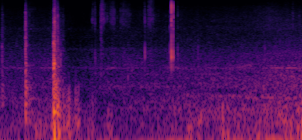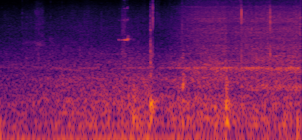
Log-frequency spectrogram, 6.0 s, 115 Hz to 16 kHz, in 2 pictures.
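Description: Land Rover Discovery's V8 engine idling steadily, growing louder over the last few seconds as the engine bay is reached with the hood open. A few sharp clicks and knocks come in the first two seconds.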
